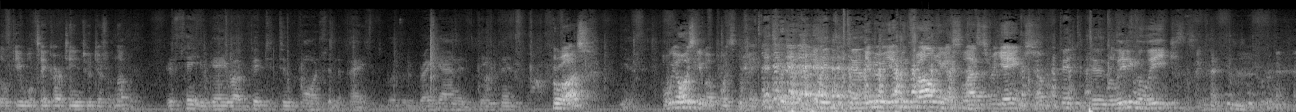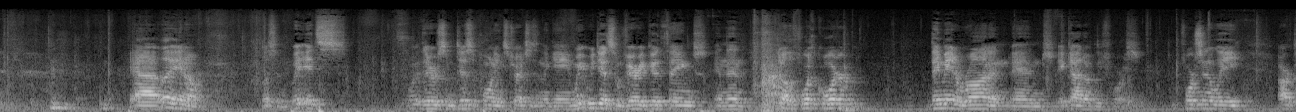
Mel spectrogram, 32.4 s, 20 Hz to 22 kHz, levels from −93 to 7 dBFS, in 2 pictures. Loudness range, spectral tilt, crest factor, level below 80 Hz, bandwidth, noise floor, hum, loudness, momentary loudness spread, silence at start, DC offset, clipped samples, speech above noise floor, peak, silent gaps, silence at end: 15 LU; -5 dB/octave; 22 dB; -36 dBFS; 16 kHz; -43 dBFS; none; -20 LUFS; 22 LU; 0 s; under 0.1%; under 0.1%; 23 dB; 0 dBFS; none; 0 s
